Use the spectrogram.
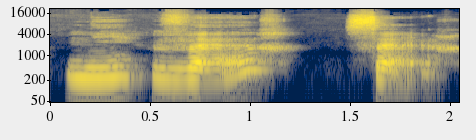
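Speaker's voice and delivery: Anniversaire very slowly, with open è at the end; slow Anniversaire, open è sound; slow model word. Shown as a demonstration. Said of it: "make the same sound as the E".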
